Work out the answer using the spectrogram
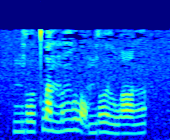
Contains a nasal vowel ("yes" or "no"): no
